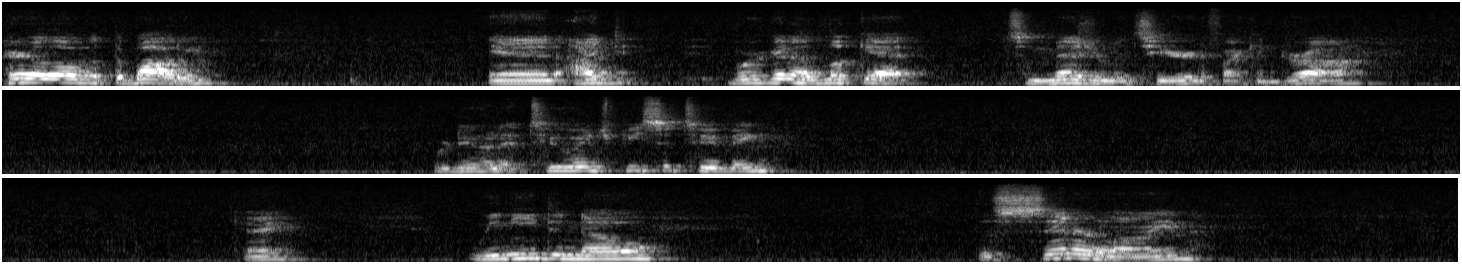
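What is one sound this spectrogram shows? A middle-aged man speaks calmly and explains, close by.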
